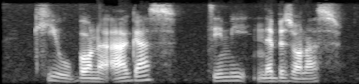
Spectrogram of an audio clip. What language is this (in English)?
Esperanto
